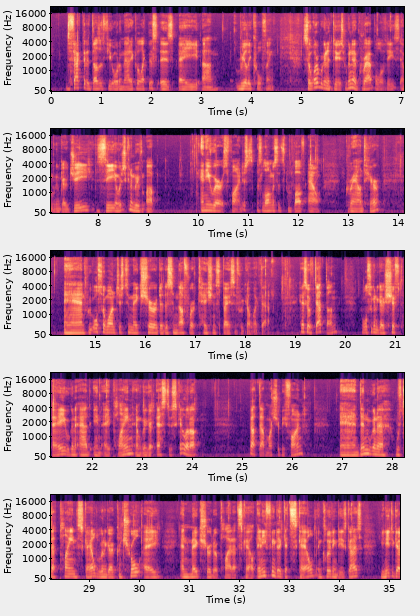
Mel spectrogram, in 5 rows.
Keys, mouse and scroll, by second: 0.8-6.5 middle drag, 4.5-5.5 scroll down 2, 5.5 scroll down 1, 6.1-6.5 scroll up 2, 6.5 click, 7.5 g, 9.9 click, 10.1 scroll down 2, 10.3-15.1 middle drag, 12.2 KP_1, 12.8-15.1 scroll up 2, 15.1 scroll down 1, 16.3-18.5 middle drag, 16.3 r, 18.5 right click, 18.9-19.7 middle drag, 19.7-21.1 scroll down 2, 21.1 shift+a, 22.4 scroll down 1, 23.1-24.7 middle drag, 23.1 s, 25.4 click, 25.4 scroll down 2, 25.6-26.0 middle drag, 26.2 scroll up 1, 27.5 middle click, 28.0-30.2 scroll down 2, 30.2 ctrl+a, 32.3 scroll up 1, 32.7 click, 33.1 s, 34.4 right click, 35.1 ctrl+a.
